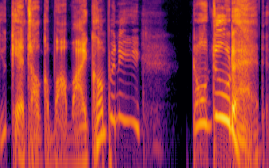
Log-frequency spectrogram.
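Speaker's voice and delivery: mocking Prime drivers defending their company; defensive loyal driver. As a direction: whine it like a hurt fan waving pom-poms. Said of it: "drivers defending with their pom-poms".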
